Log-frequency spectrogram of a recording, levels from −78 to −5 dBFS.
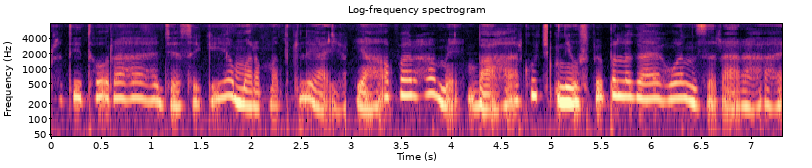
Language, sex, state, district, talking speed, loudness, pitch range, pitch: Hindi, female, Bihar, Araria, 195 wpm, -18 LUFS, 185-260 Hz, 230 Hz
